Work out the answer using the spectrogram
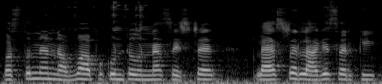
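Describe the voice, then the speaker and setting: A woman reading a serialized story aloud as narrator, in a steady storytelling tone. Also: a little high, normal speed, slight background noise.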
